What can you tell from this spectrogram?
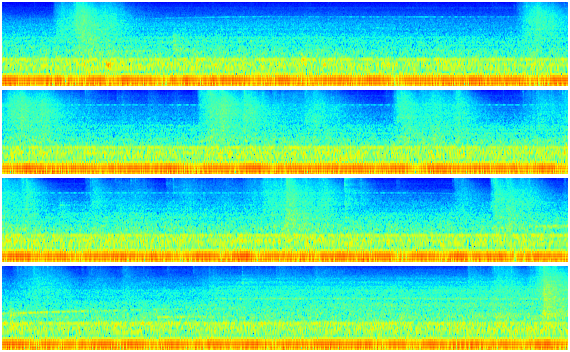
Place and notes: A coin-operated laundry, with a lot of washing machines operating. Soporific sound !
